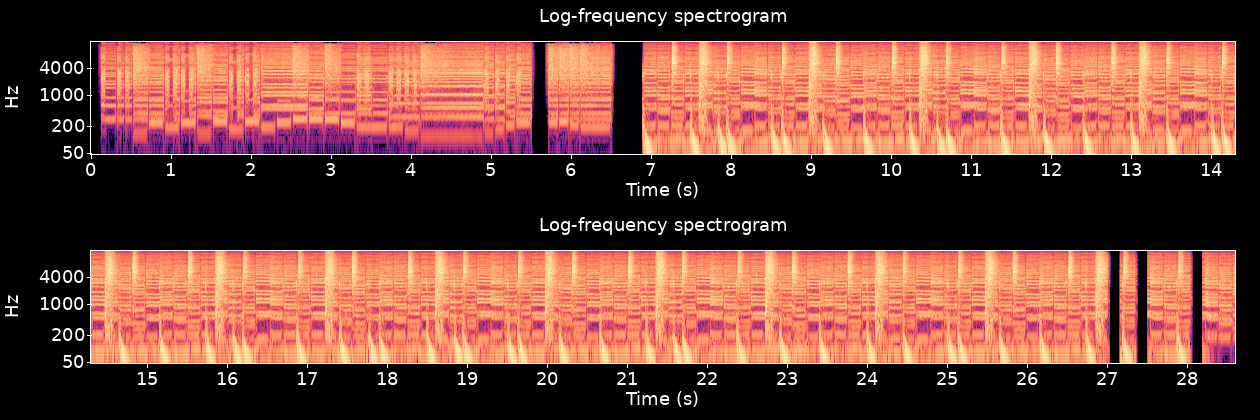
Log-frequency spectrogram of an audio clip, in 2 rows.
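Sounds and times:
8-bit remix music: 0.1s - 28.6s.

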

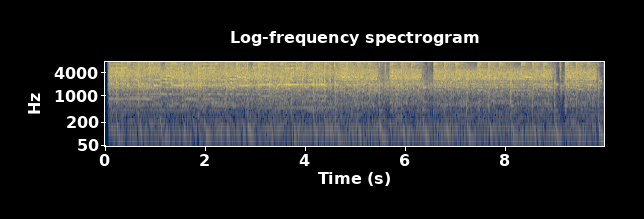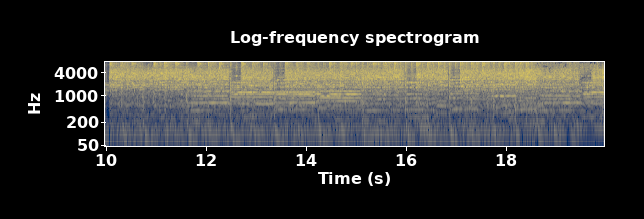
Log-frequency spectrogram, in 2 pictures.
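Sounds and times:
instrumental music: 0.0s - 19.9s.

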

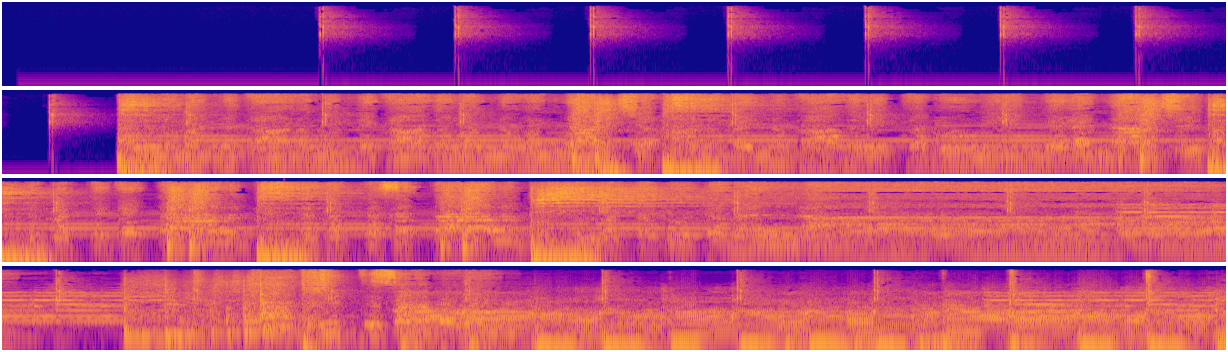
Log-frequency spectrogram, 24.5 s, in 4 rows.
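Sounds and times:
music: 6.7s - 24.4s.

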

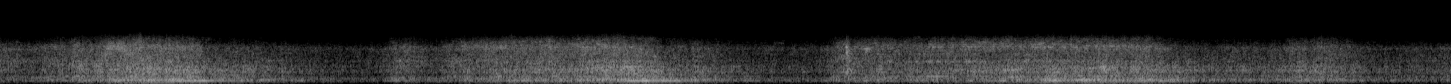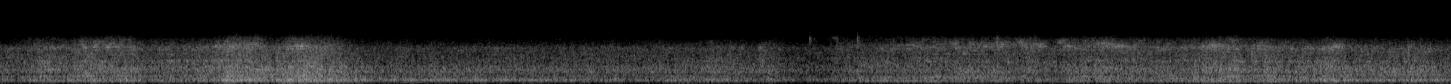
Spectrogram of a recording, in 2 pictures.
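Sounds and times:
Scania R420 truck engine: 0.0s - 29.0s.

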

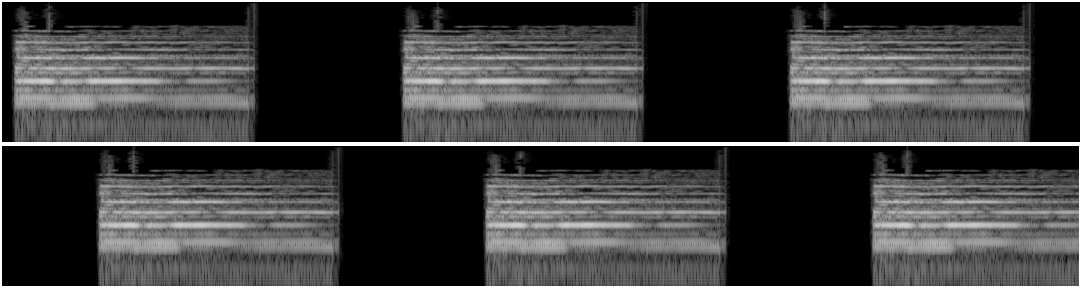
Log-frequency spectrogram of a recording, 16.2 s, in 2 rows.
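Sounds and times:
clock tower: 0.1s - 1.9s, 3.0s - 4.8s, 5.9s - 7.8s, 8.8s - 10.6s, 11.7s - 13.6s, 14.6s - 16.1s.

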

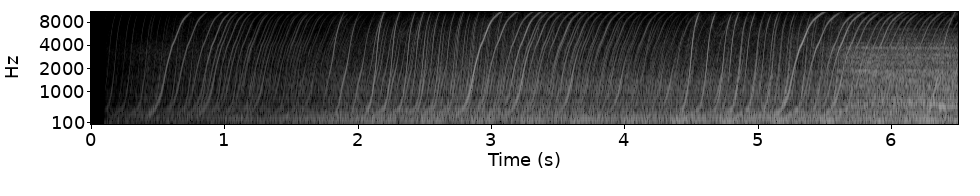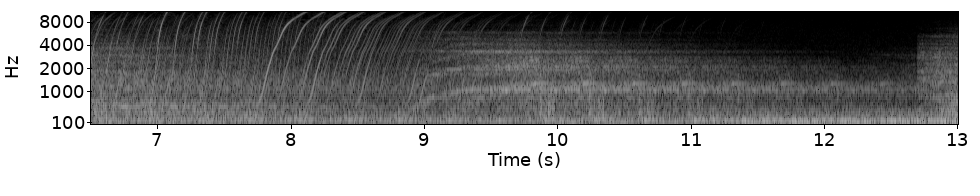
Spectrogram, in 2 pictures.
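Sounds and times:
Tardis landing sound: 0.2s - 12.9s.

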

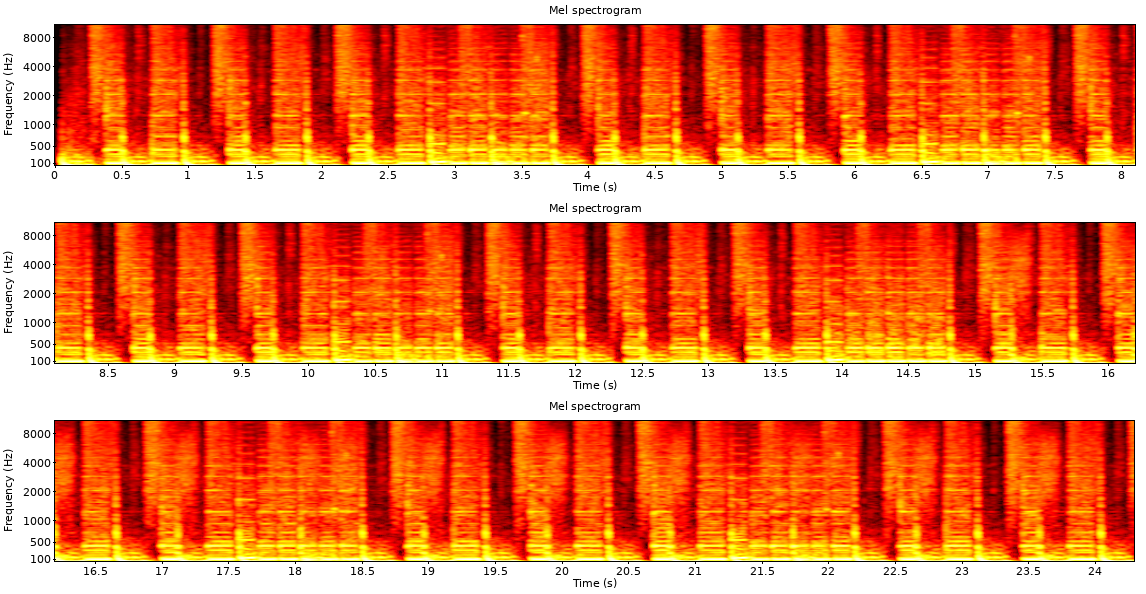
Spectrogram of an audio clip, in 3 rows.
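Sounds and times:
electronic music: 0.0s - 24.2s.

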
